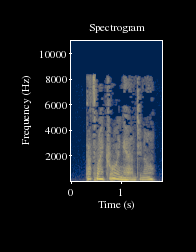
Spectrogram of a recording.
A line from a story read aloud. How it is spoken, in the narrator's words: he leaned toward her and whispered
